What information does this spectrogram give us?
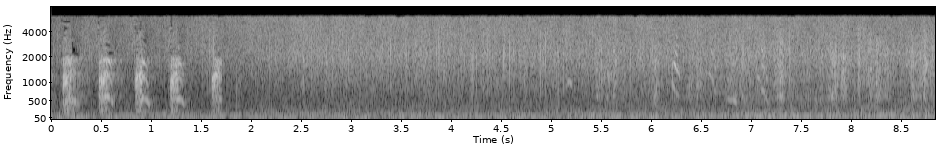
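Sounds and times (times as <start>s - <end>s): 
hiss: 0.0s - 8.8s
dog barking: 0.1s - 1.8s.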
